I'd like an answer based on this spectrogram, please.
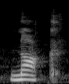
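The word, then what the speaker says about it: knock: आपने क्या करना है कि K को साइलेंट कर देना है, यानी K को नहीं पढ़ेंगे हम, will only pronounce as knife, कनाइफ नहीं कहेंगे, नाइफ चाकू, नी घुटना, नॉट गिट्ठा या गांठ, नॉक खटखटाना, ठीक है, K साइलेंट हो गया।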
